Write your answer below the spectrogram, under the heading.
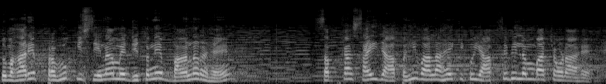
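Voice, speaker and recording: Man doing sita as a teasing gentle mother, amused, quite high, long hall echo and soft music. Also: normal speed, natural voice.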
